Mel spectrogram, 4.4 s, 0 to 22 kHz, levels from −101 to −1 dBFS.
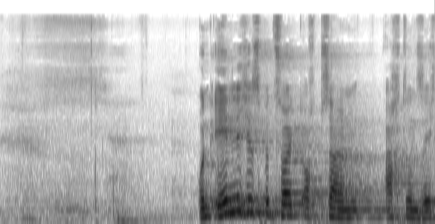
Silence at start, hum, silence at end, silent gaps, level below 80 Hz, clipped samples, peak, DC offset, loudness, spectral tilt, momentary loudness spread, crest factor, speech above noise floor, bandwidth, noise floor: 1.15 s; none; 0 s; none; -54 dBFS; under 0.1%; -4 dBFS; under 0.1%; -20 LUFS; -7.5 dB/octave; 10 LU; 18 dB; 35 dB; 16.5 kHz; -54 dBFS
